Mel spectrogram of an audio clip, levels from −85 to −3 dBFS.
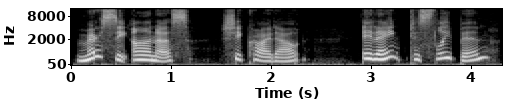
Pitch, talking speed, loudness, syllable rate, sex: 260 Hz, 155 wpm, -18 LUFS, 3.8 syllables/s, female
